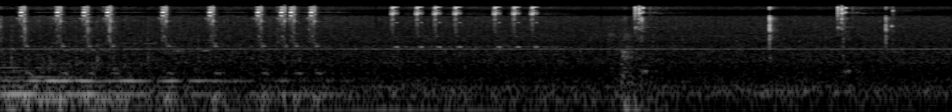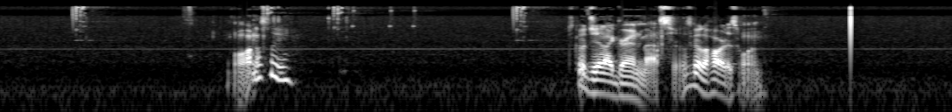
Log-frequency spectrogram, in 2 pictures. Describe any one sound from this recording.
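Short soft clicks tick as menu options change.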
